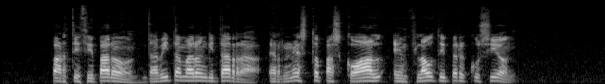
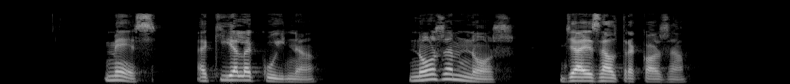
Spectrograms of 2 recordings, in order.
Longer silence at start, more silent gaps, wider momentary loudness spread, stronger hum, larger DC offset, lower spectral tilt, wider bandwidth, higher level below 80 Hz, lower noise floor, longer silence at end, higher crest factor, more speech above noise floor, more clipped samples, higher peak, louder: second, 0.55 s vs 1.05 s; neither; second, 10 LU vs 18 LU; neither; neither; first, -4.5 dB/octave vs -2.5 dB/octave; first, 16.5 kHz vs 11.5 kHz; first, -60 dBFS vs -78 dBFS; second, -60 dBFS vs -84 dBFS; second, 0.9 s vs 1.05 s; second, 18 dB vs 24 dB; second, 41 dB vs 62 dB; neither; about the same, -2 dBFS vs -2 dBFS; first, -19 LUFS vs -22 LUFS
